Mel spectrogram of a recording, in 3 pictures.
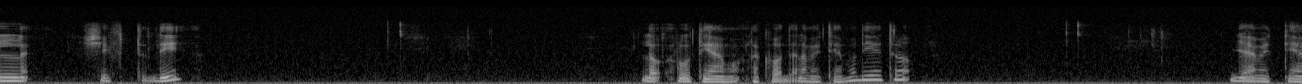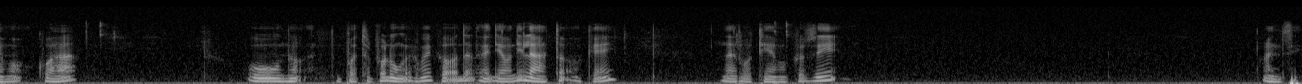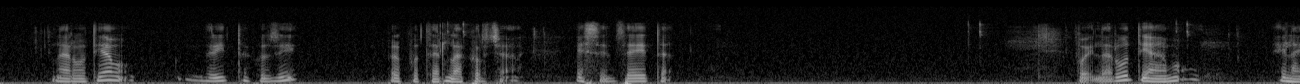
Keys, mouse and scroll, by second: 1.1 shift+d, 4.0 click, 4.7 KP_7, 6.5 r, 10.7-12.7 drag, 11.5 g, 14.0 click, 14.7 KP_1, 17.1 KP_3, 19.1 r, 20.9-22.8 drag, 26.3 r, 30.7-32.6 drag, 31.3 s, 35.8 click, 36.7 r, 37.5 click, 37.9-39.0 drag, 38.3 g.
